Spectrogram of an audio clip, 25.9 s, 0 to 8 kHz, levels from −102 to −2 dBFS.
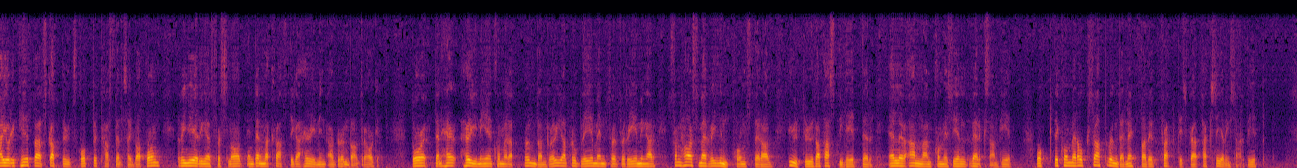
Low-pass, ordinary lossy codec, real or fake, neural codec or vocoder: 7.2 kHz; none; fake; codec, 16 kHz, 1.1 kbps, Voila-Tokenizer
